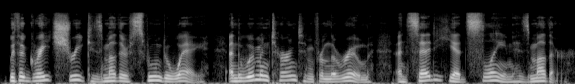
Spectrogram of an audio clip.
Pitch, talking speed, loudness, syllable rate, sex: 150 Hz, 240 wpm, -18 LUFS, 5.7 syllables/s, male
